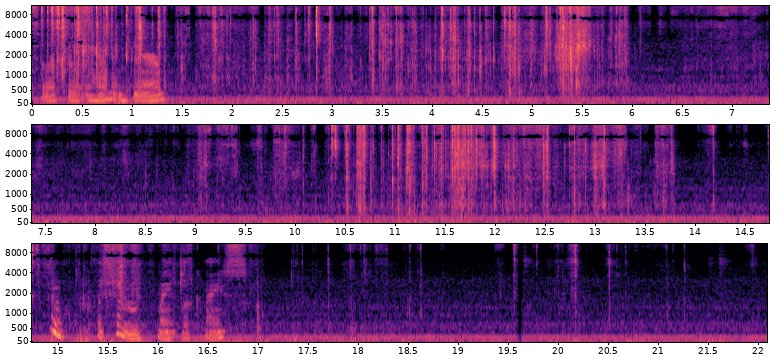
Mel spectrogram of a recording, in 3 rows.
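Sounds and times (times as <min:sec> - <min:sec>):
plastic sleeve crinkling: 0:00.0 - 0:14.3.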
